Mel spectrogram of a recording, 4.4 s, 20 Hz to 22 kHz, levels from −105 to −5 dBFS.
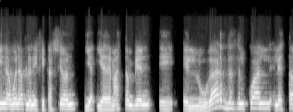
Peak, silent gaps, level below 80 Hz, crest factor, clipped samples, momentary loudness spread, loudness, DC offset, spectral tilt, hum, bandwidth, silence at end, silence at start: -4 dBFS; 2.34-2.38 s, 2.69-2.74 s; -58 dBFS; 10 dB; under 0.1%; 6 LU; -14 LUFS; under 0.1%; -9 dB/octave; none; 6.6 kHz; 0 s; 0 s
